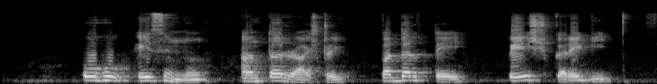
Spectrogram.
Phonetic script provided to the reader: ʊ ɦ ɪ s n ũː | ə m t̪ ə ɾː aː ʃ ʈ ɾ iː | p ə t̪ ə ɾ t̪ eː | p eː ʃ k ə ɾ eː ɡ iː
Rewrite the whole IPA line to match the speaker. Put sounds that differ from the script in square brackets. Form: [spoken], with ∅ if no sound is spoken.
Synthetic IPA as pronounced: ʊ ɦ ɪ s n ũː | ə [n] t̪ ə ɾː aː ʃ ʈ ɾ iː | p ə [d̪] ə ɾ t̪ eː | p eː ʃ k ə ɾ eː ɡ iː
